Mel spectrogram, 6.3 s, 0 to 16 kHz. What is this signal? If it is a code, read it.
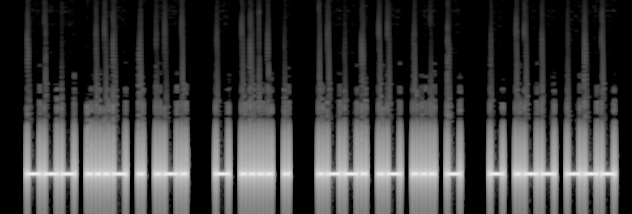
Morse code, heard as a keyed tone, about 28 wpm, 700 Hz. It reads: OVER THE PAST TWO
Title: Sets of 5 Words Encore 28wpm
